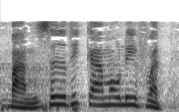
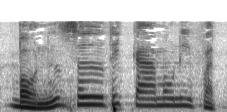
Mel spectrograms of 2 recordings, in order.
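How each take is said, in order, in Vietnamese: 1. Từ đầu tiên có nguyên âm 'a' mở. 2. Từ đầu tiên có nguyên âm 'o' tròn môi. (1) "Bắc thì là" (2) "còn miền Nam thì là"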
